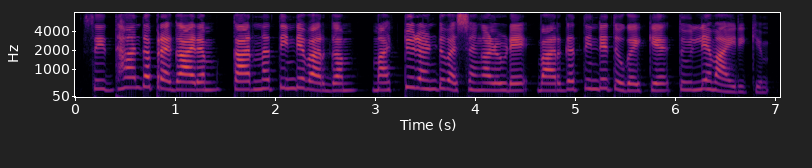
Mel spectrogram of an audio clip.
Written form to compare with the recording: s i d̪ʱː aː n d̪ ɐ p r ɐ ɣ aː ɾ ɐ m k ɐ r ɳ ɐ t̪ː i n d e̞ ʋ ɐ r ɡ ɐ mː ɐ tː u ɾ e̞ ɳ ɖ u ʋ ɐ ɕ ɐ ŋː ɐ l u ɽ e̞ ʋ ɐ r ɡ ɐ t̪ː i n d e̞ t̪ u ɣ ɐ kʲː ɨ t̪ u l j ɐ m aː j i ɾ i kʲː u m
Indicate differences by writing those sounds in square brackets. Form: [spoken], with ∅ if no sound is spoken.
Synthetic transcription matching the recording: s i d̪ʱː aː n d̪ ɐ p r ɐ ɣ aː ɾ ɐ m k ɐ r ɳ ɐ t̪ː i n d e̞ ʋ ɐ r ɡ ɐ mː ɐ tː u ɾ e̞ ɳ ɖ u ʋ ɐ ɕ ɐ ŋː ɐ [ɭ] u ɽ e̞ ʋ ɐ r ɡ ɐ t̪ː i n d e̞ t̪ u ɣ ɐ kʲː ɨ t̪ u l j ɐ m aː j i ɾ i kʲː u m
